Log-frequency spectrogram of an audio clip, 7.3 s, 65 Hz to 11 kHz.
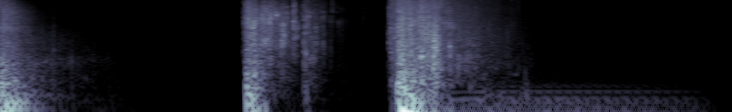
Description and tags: Big Zombie Hit 1
Three big, bloody, gooshy, gory zombie hits.
blood, dead-season, drip, flesh, gore, hit, smash, splat, squish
